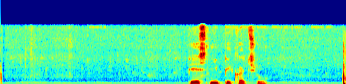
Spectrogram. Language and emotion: Russian, neutral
